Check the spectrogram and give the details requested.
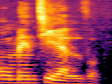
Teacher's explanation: Vocês reparam que mais uma vez tá caindo na penúltima sílaba, contando no final pro começo da palavra, redundância, mas só para ficar bem claro, tá caindo no tá caindo no elvo, né? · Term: acento tônico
